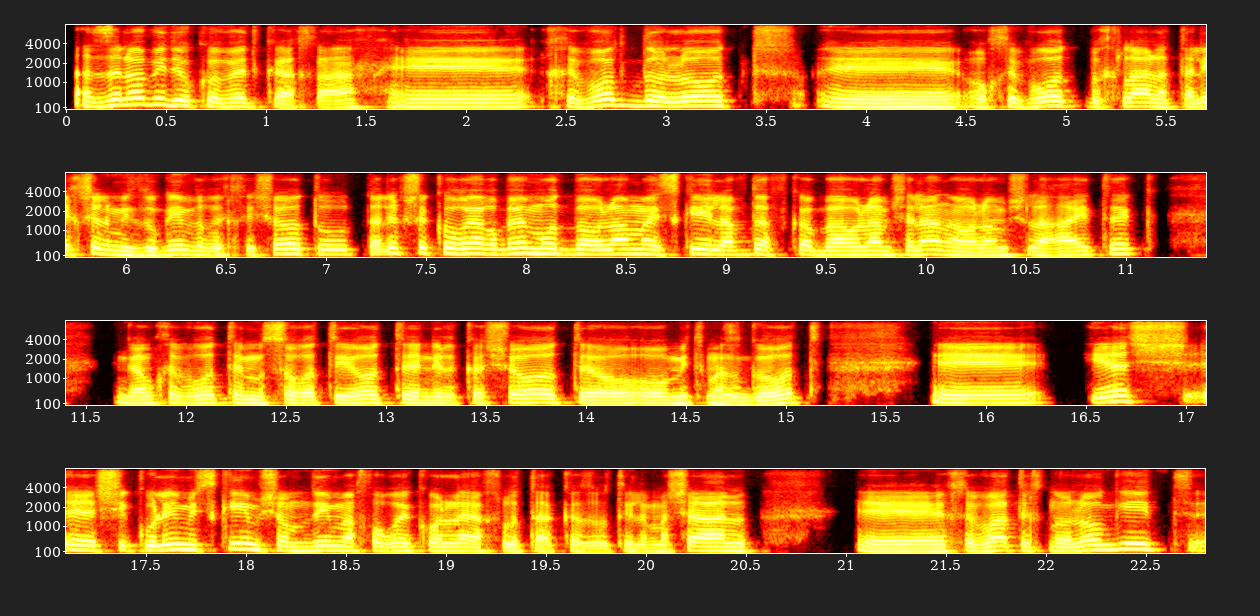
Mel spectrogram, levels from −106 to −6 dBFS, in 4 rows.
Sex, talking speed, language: male, 125 wpm, Hebrew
